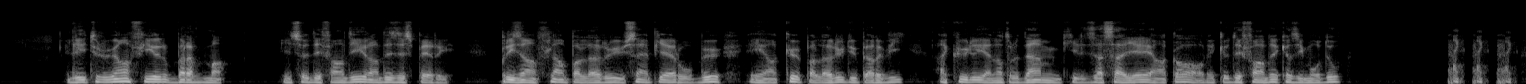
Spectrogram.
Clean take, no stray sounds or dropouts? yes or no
no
